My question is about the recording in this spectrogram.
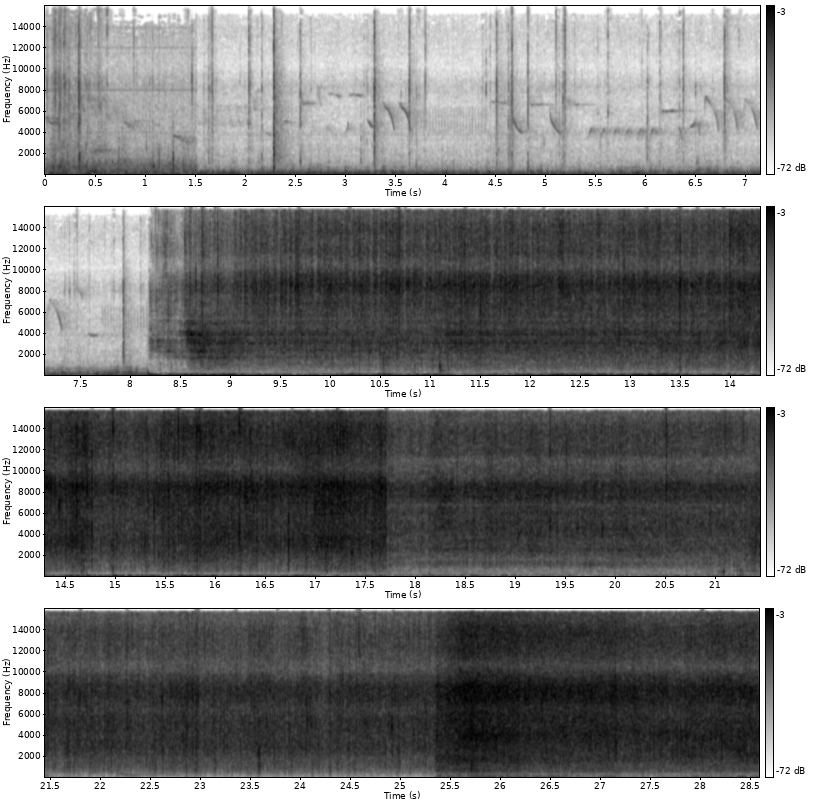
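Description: Pork tenderloin pieces sizzling in hot oil on a griddle plate over a campfire. After a quiet stretch, the sizzle starts suddenly about eight seconds in as the meat goes down, then holds steady and grows louder again near the end.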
